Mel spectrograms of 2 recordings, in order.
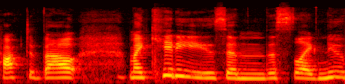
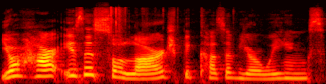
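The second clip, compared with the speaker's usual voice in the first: put-on British accent. Performing a quote after saying 'here we go', in a put-on accent. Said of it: "Staying with my friend Rosa".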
